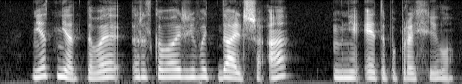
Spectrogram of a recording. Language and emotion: Russian, neutral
